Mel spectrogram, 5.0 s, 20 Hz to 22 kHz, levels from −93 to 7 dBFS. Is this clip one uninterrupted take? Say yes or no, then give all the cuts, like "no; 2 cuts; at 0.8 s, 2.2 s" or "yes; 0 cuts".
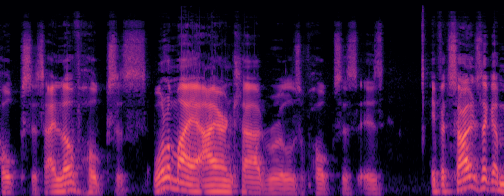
no; 1 cut; at 1.3 s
